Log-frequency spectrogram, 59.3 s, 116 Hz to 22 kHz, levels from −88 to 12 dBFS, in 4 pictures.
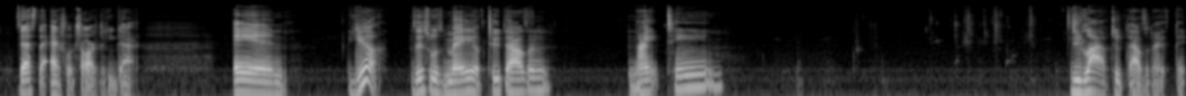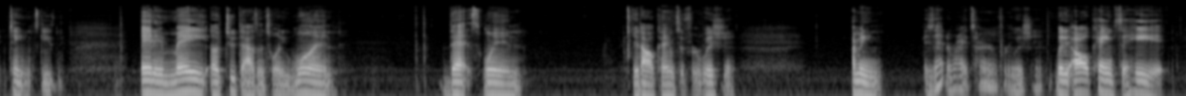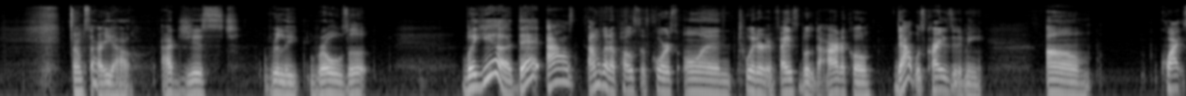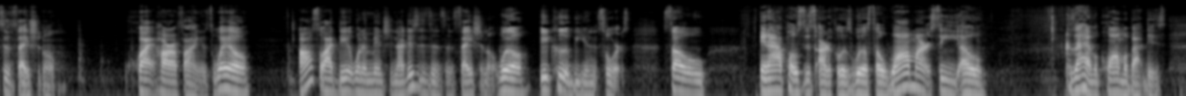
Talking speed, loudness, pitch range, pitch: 115 wpm, -21 LUFS, 120-150 Hz, 135 Hz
